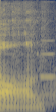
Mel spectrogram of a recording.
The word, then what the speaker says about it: を: Then we have the object particle O, written as one, pronounced as such in careful speech and also singing.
